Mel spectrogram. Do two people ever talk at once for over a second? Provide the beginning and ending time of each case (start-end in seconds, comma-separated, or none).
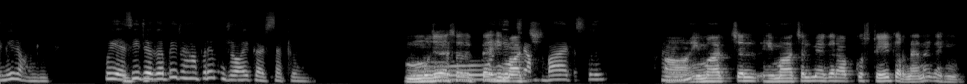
4.1-5.4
